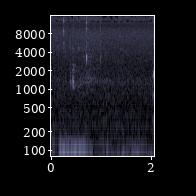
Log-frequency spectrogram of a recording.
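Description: A few faint computer mouse clicks, about half a second to a second in, over a low rumble.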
